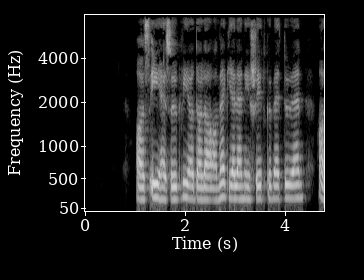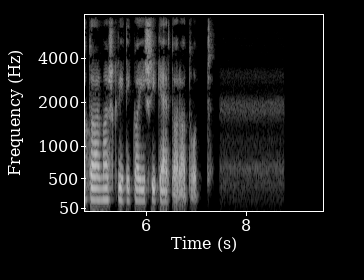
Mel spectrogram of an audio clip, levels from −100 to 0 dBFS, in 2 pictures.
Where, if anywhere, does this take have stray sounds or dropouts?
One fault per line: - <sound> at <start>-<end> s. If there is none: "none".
none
